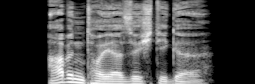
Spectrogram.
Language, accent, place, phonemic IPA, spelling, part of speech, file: German, Germany, Berlin, /ˈaːbn̩tɔɪ̯ɐˌzʏçtɪɡə/, abenteuersüchtige, adjective, De-abenteuersüchtige.ogg
- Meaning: inflection of abenteuersüchtig: 1. strong/mixed nominative/accusative feminine singular 2. strong nominative/accusative plural 3. weak nominative all-gender singular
